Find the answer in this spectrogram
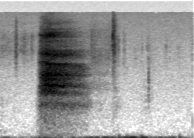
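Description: A woman's short, breathy sigh about half a second in, followed by a couple of faint clicks.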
